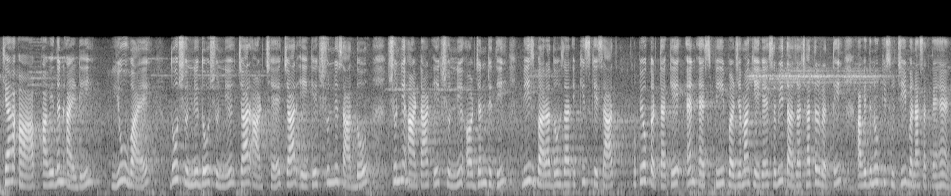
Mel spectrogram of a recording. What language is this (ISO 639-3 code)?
hin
